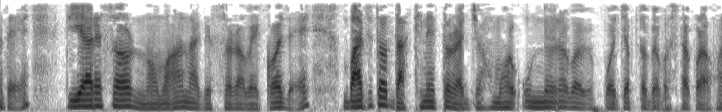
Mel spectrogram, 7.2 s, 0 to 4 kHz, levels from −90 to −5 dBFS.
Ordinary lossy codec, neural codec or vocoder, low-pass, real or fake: none; vocoder, 44.1 kHz, 80 mel bands, Vocos; 3.6 kHz; fake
